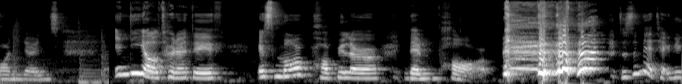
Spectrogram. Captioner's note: laughs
